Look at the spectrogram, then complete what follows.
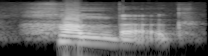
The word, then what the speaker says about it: humbug: understatement it caused frustration humbug the stress is on the first syllable humbug it's the election season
